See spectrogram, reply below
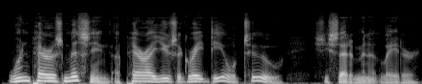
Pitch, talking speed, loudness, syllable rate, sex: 110 Hz, 225 wpm, -17 LUFS, 6.1 syllables/s, male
